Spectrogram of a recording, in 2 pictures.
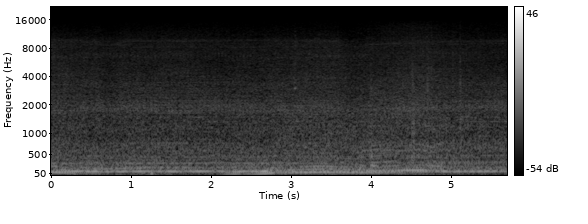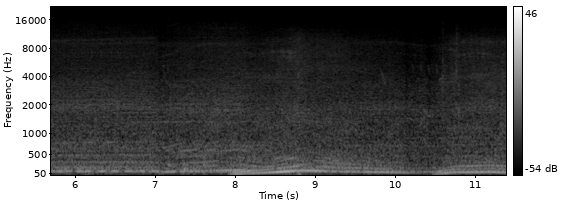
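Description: An off-road vehicle's engine rumbles low and revs up and down as it climbs over rough rocky ground.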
